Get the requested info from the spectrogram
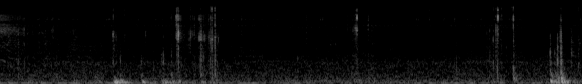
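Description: Scattered light clicks and taps, with soft thumps about a second in and near the end, from hands handling a plastic-film-covered solar panel on a car roof.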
